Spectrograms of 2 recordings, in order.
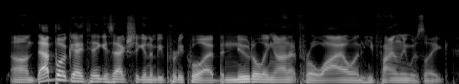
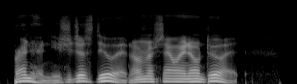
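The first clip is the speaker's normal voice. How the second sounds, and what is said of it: Poor imitation of another person's voice. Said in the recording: “That was not a very good impression. It sounded like Humphrey Bogart instead of James Altucher.”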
